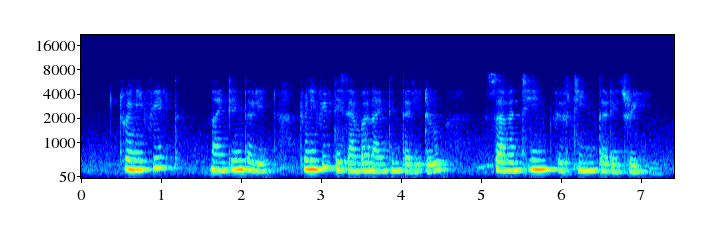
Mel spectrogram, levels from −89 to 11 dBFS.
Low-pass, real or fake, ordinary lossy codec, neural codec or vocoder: 7.2 kHz; real; Opus, 16 kbps; none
